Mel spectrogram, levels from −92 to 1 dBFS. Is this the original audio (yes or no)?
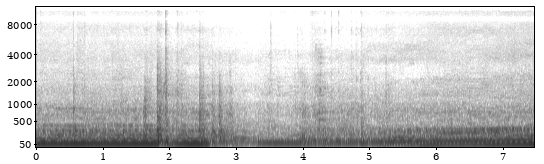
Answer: no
